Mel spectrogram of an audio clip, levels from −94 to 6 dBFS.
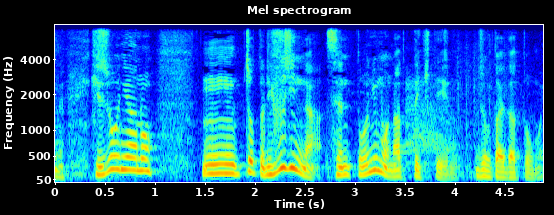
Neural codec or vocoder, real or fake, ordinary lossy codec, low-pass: none; real; none; 7.2 kHz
